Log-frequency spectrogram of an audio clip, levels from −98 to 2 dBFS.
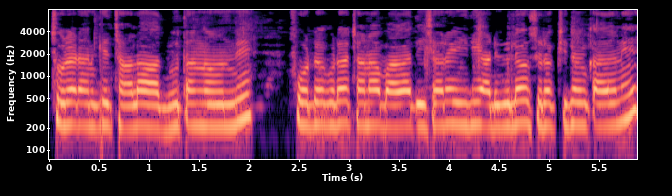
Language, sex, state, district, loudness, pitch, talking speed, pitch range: Telugu, male, Telangana, Karimnagar, -16 LUFS, 215 Hz, 145 wpm, 210-220 Hz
